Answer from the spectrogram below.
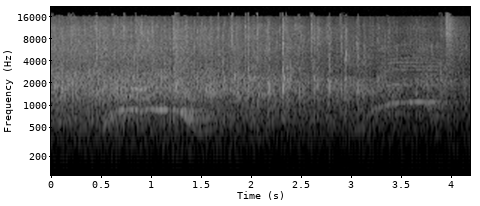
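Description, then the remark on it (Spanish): A church audience stands and applauds the Heavenly Father, dense clapping going on for several seconds at a sustained, fairly loud level, with faint tonal sweeps drifting over the top. “Denle un aplauso al Padre Celestial y pónganse de pie.”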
